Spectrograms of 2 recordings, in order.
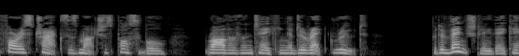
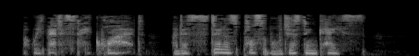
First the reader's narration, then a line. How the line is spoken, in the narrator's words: Nick whispered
